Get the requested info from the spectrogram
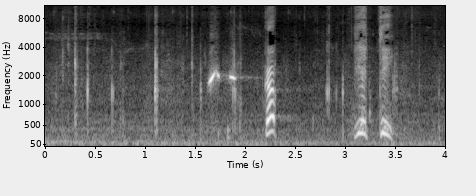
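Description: A dog being walked gives a few short yips: a brief high note about halfway through, then short pitched calls near the end, with small clicks in between.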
